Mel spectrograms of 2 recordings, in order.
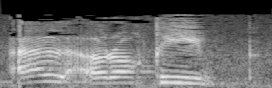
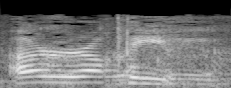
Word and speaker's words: Ar-Raqib: Now we will learn about the fifth name of Allah related to His knowledge, which is Al-Raqib. Can you pronounce it with me, sister? Ar-Raqib. Ar-Raqib.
